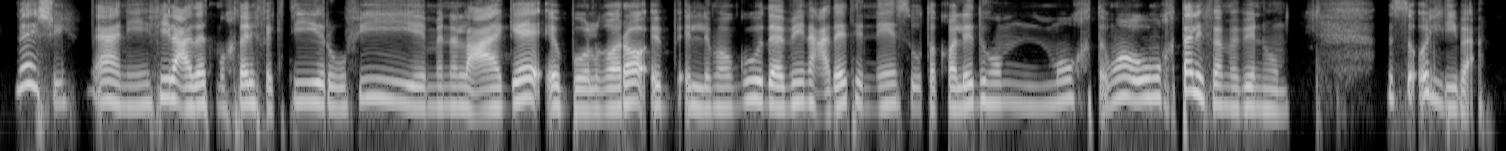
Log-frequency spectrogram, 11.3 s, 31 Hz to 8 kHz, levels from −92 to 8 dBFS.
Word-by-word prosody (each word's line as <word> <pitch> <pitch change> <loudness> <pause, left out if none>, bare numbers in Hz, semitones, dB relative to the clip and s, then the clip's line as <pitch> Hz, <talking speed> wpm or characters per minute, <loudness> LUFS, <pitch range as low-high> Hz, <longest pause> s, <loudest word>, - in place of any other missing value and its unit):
ماشي 300 - +1
يعني 180 -3 0
في 225 +5 -1
العادات 175 -3 +4
مختلفة 180 +2 0
كتير، 195 0 -3
وفي 190 -1 -3
من 165 0 -7
العجائب 165 +1 +3
والغرائب 155 +4 +2
اللي 160 -1 -2
موجودة 180 +3 +1
بين 190 +3 -1
عادات 185 +1 +1
الناس 175 0 -4
وتقاليدهم، 175 +5 -1 0.4
مخت 210 +3 -7
ومختلفة 225 0 +2
ما 160 -1 -6
بينهم، 155 -3 -4 0.8
بس - - -2
قُل 260 - +1
لي 160 -2 -2
بقى 140 - -5
180 Hz, 125 wpm, -19 LUFS, 160-200 Hz, 0.8 s, العادات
